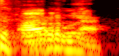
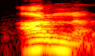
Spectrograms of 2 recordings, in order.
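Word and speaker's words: Arne: do how strike one it's ARA Arna all right ARA all right when Arna R Baby Gotta roll the r yeah when ARA's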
